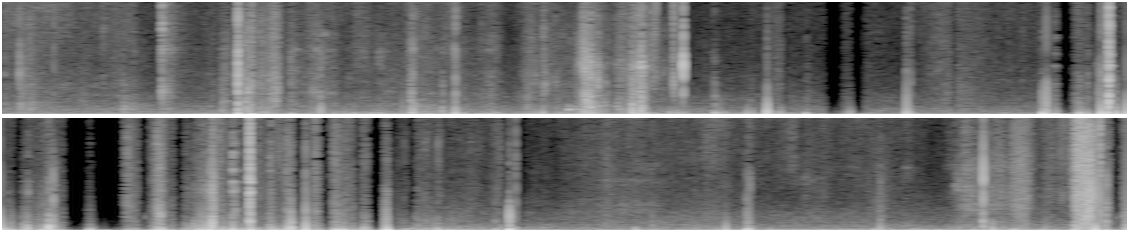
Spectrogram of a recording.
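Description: Knocks and rustles sound as something is handled right against the microphone.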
